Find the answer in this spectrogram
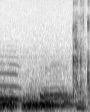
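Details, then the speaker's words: Simulated VR patient with asthma and shortness of breath, stethoscope on back over lower lobes: inspiratory and expiratory wheezes, with a grunting sound on expiration as air is pushed out. "the alveolar sacs having a hard time pushing air out it's creating that kind of like grunting on the way out he's working lower lobe expiratory wheeze"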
